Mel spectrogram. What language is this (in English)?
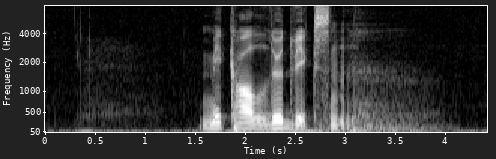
Norwegian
